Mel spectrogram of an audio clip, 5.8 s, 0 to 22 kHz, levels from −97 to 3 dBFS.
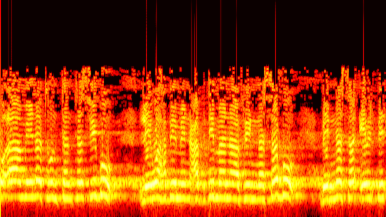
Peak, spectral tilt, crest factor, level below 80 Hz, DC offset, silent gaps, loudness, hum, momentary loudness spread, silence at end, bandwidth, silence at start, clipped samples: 0 dBFS; -0.5 dB/octave; 10 dB; -66 dBFS; under 0.1%; none; -11 LUFS; none; 5 LU; 0 s; 7.4 kHz; 0 s; under 0.1%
